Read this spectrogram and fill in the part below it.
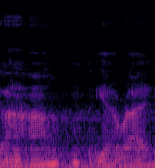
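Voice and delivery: put-on seductive soft voice. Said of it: "talking real soft and trying to talk all seductive and sexy".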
